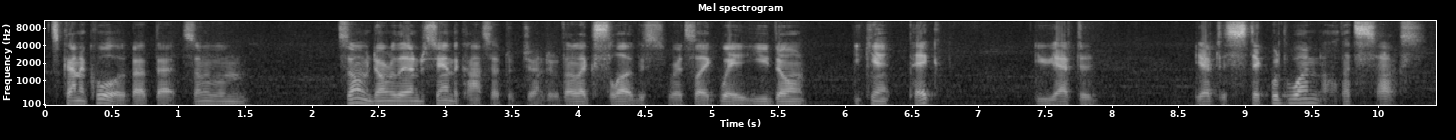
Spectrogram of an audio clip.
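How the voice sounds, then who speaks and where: A man's voice: on the low side, brisk. A man live-streaming, chatting casually with his viewers and answering their messages in a loose, rambling way. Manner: conversational and rambling, frequent restarts, swears casually.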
